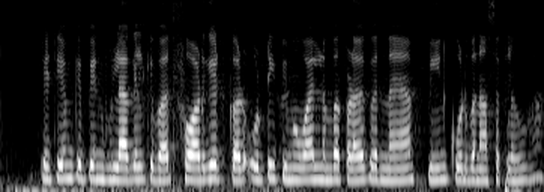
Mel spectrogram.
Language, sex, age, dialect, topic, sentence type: Magahi, female, 31-35, Western, banking, question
